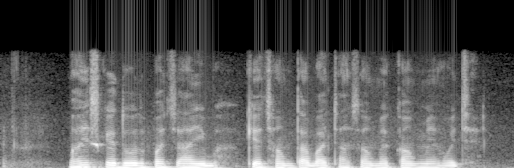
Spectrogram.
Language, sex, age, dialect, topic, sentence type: Maithili, male, 18-24, Bajjika, agriculture, statement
